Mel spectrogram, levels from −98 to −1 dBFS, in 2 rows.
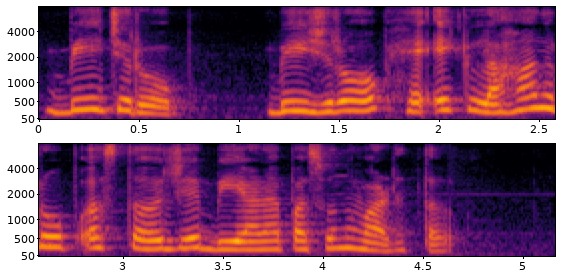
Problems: background sounds at intervals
